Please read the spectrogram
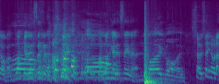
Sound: all laughing

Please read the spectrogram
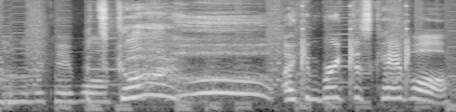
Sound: gasping

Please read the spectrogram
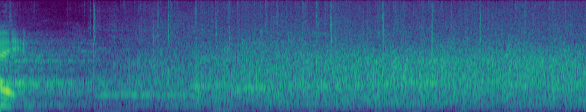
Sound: applause

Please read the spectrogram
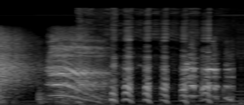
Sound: clapping; laughing

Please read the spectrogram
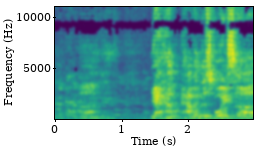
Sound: laughing

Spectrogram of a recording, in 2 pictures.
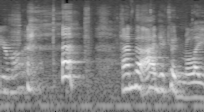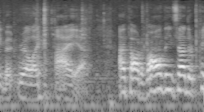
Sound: laughs

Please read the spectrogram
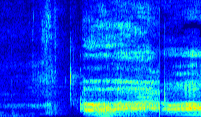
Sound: drooling

